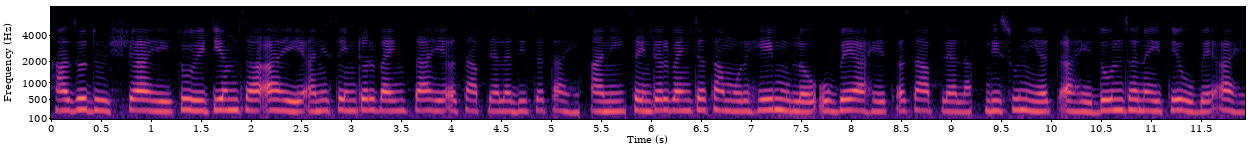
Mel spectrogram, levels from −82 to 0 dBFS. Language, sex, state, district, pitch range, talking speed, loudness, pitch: Marathi, female, Maharashtra, Nagpur, 225-245 Hz, 170 wpm, -31 LUFS, 235 Hz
